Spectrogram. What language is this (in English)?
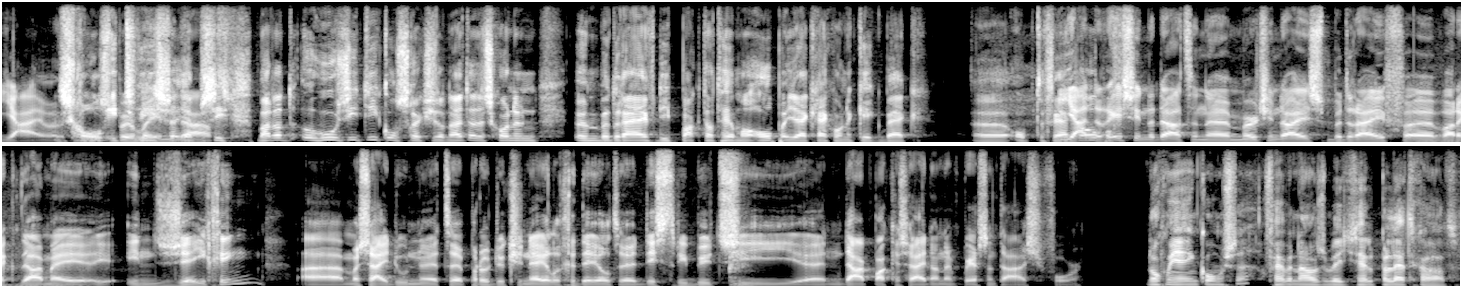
Dutch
